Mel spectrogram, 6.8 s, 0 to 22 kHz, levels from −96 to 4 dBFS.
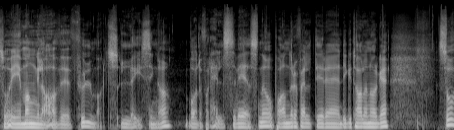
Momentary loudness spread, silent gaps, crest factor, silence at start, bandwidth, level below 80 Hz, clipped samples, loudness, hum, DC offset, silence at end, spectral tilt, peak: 11 LU; none; 18 dB; 0 s; 14.5 kHz; -52 dBFS; under 0.1%; -24 LUFS; none; under 0.1%; 0 s; -5.5 dB/octave; -6 dBFS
